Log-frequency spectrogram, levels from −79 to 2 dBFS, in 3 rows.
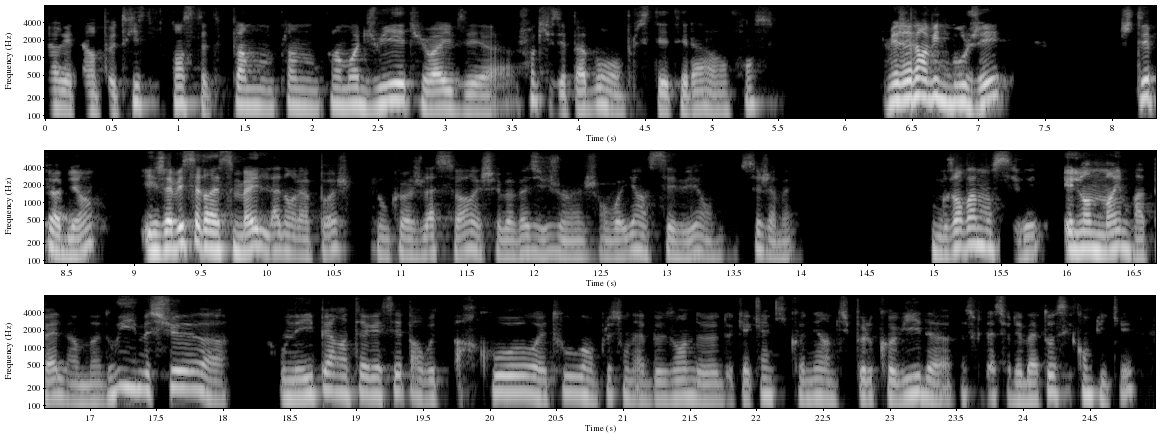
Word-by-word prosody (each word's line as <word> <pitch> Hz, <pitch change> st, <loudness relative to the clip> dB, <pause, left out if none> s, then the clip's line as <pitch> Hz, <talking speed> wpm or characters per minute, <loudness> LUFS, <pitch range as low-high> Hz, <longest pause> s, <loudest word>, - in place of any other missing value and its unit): était 125 Hz, -, -2 dB
un 120 Hz, -, -2 dB
peu -, -, -4 dB
triste, 160 Hz, -2 st, -4 dB
pourtant 165 Hz, 0 st, -2 dB
c'était 160 Hz, -, -8 dB
plein 150 Hz, -2 st, +3 dB
m 135 Hz, -, -8 dB
plein 150 Hz, +1 st, -3 dB
m 140 Hz, -1 st, -4 dB
plein 150 Hz, -1 st, 0 dB
mois 155 Hz, +1 st, +3 dB
de 150 Hz, -, +2 dB
juillet, 170 Hz, +6 st, +6 dB
tu 170 Hz, -7 st, -4 dB
vois? 130 Hz, +1 st, +6 dB
Il 135 Hz, -, +2 dB
faisait 120 Hz, -1 st, -3 dB
heu, 115 Hz, -, -4 dB, 0.2 s
je -, -, -21 dB
crois 190 Hz, -, -4 dB
qu'il 185 Hz, -, -12 dB
faisait 120 Hz, -, -3 dB
pas 130 Hz, -, +1 dB
beau 145 Hz, -1 st, -1 dB
en 115 Hz, -, -5 dB
plus 110 Hz, -, -17 dB
cet -, -, -12 dB
été 120 Hz, 0 st, 0 dB
là 130 Hz, -, -2 dB
en 125 Hz, -2 st, -5 dB
France, 155 Hz, +5 st, -10 dB, 0.8 s
mais 175 Hz, +4 st, +7 dB
j'avais 200 Hz, +4 st, +10 dB
envie 210 Hz, -2 st, +8 dB
de 175 Hz, -, +6 dB
bouger, 170 Hz, -, +4 dB, 0.8 s
j'étais 210 Hz, +2 st, +3 dB
pas 175 Hz, -9 st, +5 dB
bien 130 Hz, +11 st, 0 dB, 0.3 s
et 150 Hz, -, +5 dB
j'avais 160 Hz, +5 st, +10 dB
cette 195 Hz, -, +1 dB
adresse 155 Hz, -1 st, +7 dB
mail 155 Hz, +3 st, +5 dB
là 145 Hz, -, -1 dB
dans 140 Hz, -, -3 dB
la 120 Hz, -, -5 dB
poche 150 Hz, +4 st, -7 dB, 0.2 s
donc 125 Hz, 0 st, -10 dB
heu, 125 Hz, -, -1 dB
je 115 Hz, -, -9 dB
la 135 Hz, -, -1 dB
sors 135 Hz, +2 st, -5 dB
et -, -, -6 dB
je -, -, -8 dB
fais, 120 Hz, -, -8 dB
bah, 115 Hz, -, -3 dB
vas-y 130 Hz, 0 st, -5 dB
je 130 Hz, -3 st, -6 dB
vais, 110 Hz, 0 st, -6 dB
je 110 Hz, +1 st, -14 dB
vais 125 Hz, -, -14 dB
envoyer 115 Hz, +5 st, -4 dB
un 140 Hz, -, -4 dB
CV, 120 Hz, 0 st, -5 dB
on 110 Hz, -3 st, -10 dB
sait 120 Hz, +6 st, -8 dB
jamais, 110 Hz, -5 st, -8 dB, 1.0 s
donc 130 Hz, -3 st, -2 dB
j'envoie 175 Hz, +3 st, +4 dB
mon 175 Hz, -3 st, +3 dB
CV 135 Hz, -4 st, -5 dB, 0.2 s
et 155 Hz, -, +6 dB
le 155 Hz, -, +5 dB
lendemain 150 Hz, -1 st, +6 dB
il 165 Hz, -, +1 dB
me -, -, +1 dB
rappelle 135 Hz, +2 st, -4 dB
en 120 Hz, -, -9 dB
mode: 120 Hz, +4 st, -8 dB
«Oui 200 Hz, +5 st, 0 dB
monsieur, 195 Hz, +1 st, 0 dB
heu, 140 Hz, -6 st, -4 dB, 0.4 s
on 140 Hz, -, -4 dB
est 140 Hz, -, -1 dB
hyper 170 Hz, +3 st, -2 dB
intéressé 160 Hz, 0 st, -3 dB
par 145 Hz, -4 st, -8 dB
votre 135 Hz, +1 st, -9 dB
parcours 165 Hz, 0 st, -2 dB
et 135 Hz, -, -6 dB
tout 160 Hz, +2 st, -5 dB
en 145 Hz, -, -4 dB
plus 150 Hz, +3 st, -13 dB
on 140 Hz, -, -7 dB
a -, -, -9 dB
besoin 130 Hz, +2 st, -6 dB
de 125 Hz, -2 st, -5 dB
de 120 Hz, -, -13 dB
quelqu'un 150 Hz, +3 st, -7 dB
qui 150 Hz, 0 st, -19 dB
connaît 135 Hz, 0 st, -8 dB
un 140 Hz, -2 st, -5 dB
petit 125 Hz, -, -14 dB
peu 140 Hz, -, -5 dB
le 135 Hz, -, -4 dB
covid, 145 Hz, +3 st, -2 dB
heu, 125 Hz, -, -5 dB
parce 145 Hz, -, -14 dB
que -, -, -25 dB
là -, -, -7 dB
sur 140 Hz, -, -14 dB
les 125 Hz, -, -3 dB
bateaux 125 Hz, +7 st, -3 dB
c'est 165 Hz, +1 st, -12 dB
compliqué. 155 Hz, +3 st, -6 dB
145 Hz, 280 wpm, -23 LUFS, 130-160 Hz, 1.0 s, j'avais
